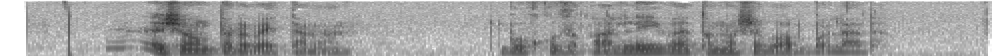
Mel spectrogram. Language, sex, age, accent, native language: Uzbek, male, 25-34, Farg'ona, Uzbek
